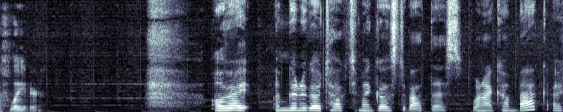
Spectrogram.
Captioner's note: sighs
